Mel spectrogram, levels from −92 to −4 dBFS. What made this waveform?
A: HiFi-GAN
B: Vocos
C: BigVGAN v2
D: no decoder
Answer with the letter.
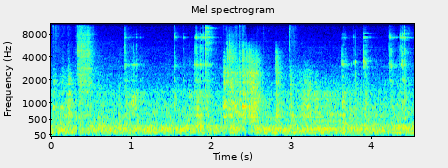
D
